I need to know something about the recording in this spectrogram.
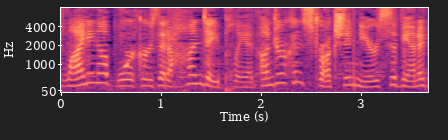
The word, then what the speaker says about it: Hyundai: Hyundai. That's how you pronounce it.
